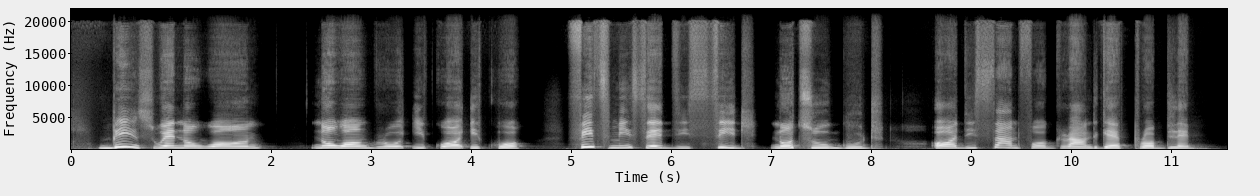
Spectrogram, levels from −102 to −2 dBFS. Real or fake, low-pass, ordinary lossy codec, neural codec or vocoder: fake; none; none; autoencoder, 48 kHz, 32 numbers a frame, DAC-VAE, trained on Japanese speech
